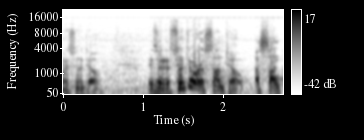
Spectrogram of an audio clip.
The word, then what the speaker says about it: Assunto: Is it Assunto or Assunto? Assunto. How do you guys pronounce it?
